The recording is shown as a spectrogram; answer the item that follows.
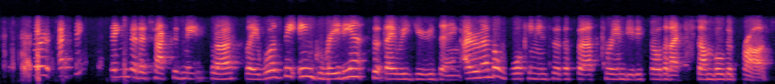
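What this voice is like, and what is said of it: Australian accent. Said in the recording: “I don't hear a Korean accent. I said, it sounds Australian ... I'm an Australian ... probably with an Australian accent.”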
